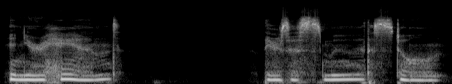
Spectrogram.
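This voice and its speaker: A woman softly narrating a scripted sleep meditation in a hushed, breathy whisper, soothing and unhurried, with long pauses. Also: mid-range voice, little pitch movement, no room sound.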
